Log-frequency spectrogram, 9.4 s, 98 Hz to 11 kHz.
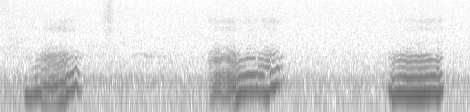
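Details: A sleeping cat snoring: three soft, humming, whistly breaths about four seconds apart, roughly 17 breaths a minute.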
